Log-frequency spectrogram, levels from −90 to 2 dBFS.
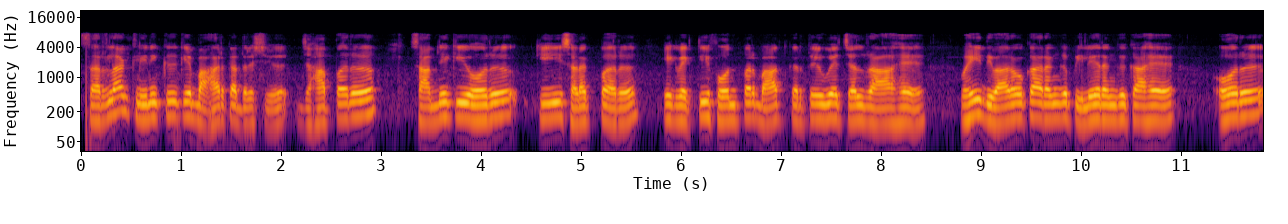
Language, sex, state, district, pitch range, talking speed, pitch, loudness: Hindi, male, Uttar Pradesh, Budaun, 130-155 Hz, 165 wpm, 140 Hz, -17 LUFS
